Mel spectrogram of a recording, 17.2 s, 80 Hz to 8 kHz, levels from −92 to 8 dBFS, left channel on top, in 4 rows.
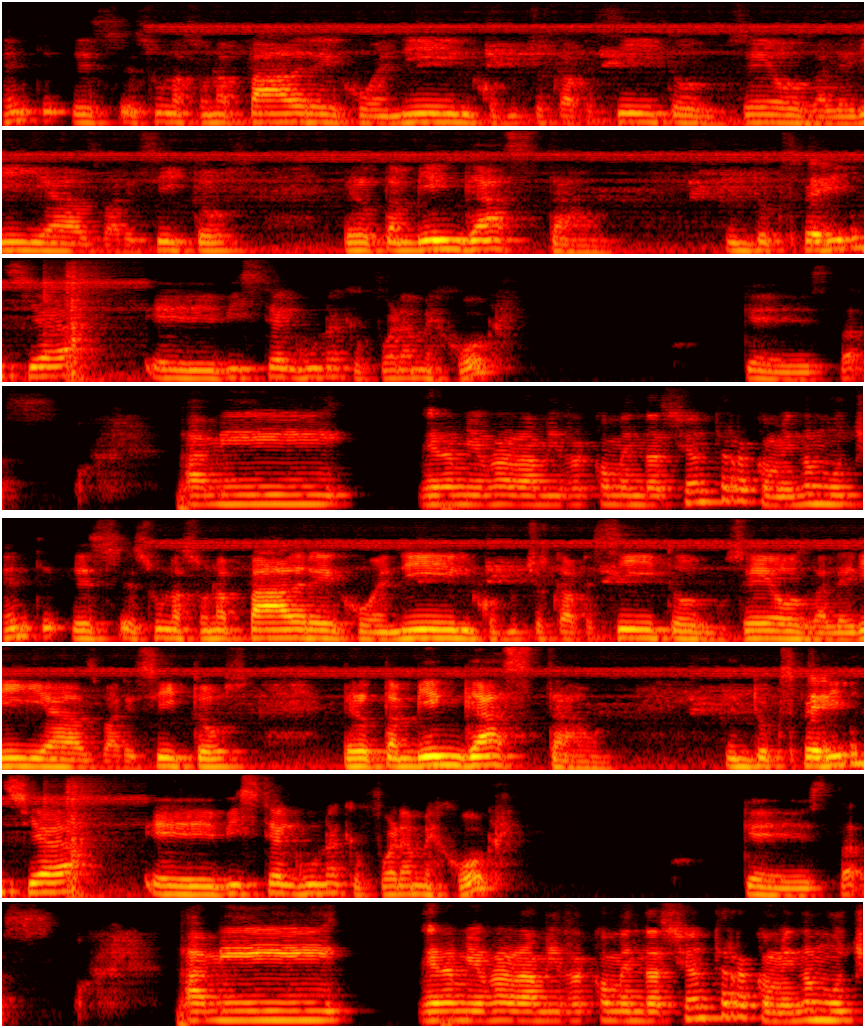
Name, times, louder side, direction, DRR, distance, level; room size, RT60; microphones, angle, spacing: voice 1, 0.0-11.2 12.3-13.2, right 5 dB, 75° right, 0.4 m, -33 dB
sound 1, 0.7-9.4, equal, 5° left, 1.8 m, -51 dB
voice 2, 13.4-14.7 15.0-17.2, right 5 dB, 50° right, 0.8 m, -34 dB
7.7 x 3.7 x 3.3 m
head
